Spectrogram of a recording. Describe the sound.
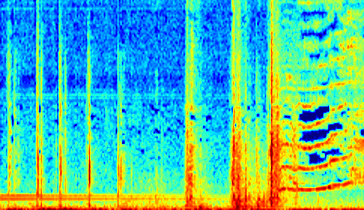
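A home's front door being opened for arriving visitors: a few soft knocks and thumps, then a sharper clack, followed by a thin, wavering squeal-like tone near the end, all fairly quiet.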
